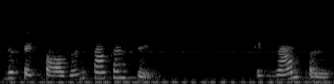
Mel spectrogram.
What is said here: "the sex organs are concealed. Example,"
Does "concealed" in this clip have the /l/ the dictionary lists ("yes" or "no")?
no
